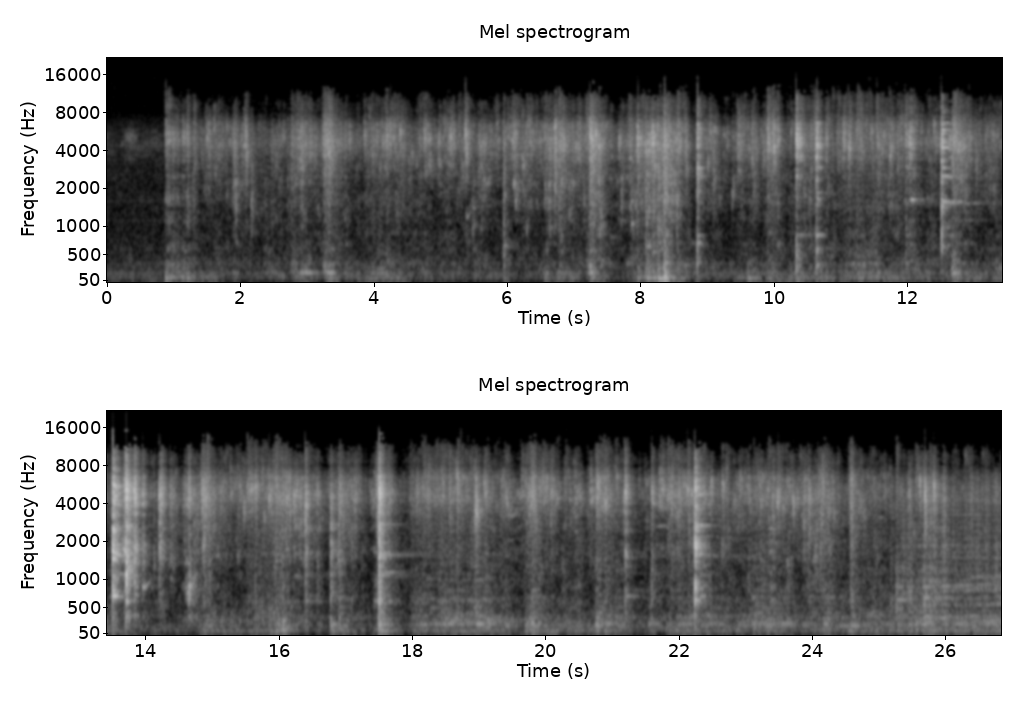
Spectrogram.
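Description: Tap water running into a stainless-steel sink as stainless-steel bowls are rinsed under it, starting about a second in. The bowls clink and knock against each other and the sink now and then, loudest about halfway through.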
